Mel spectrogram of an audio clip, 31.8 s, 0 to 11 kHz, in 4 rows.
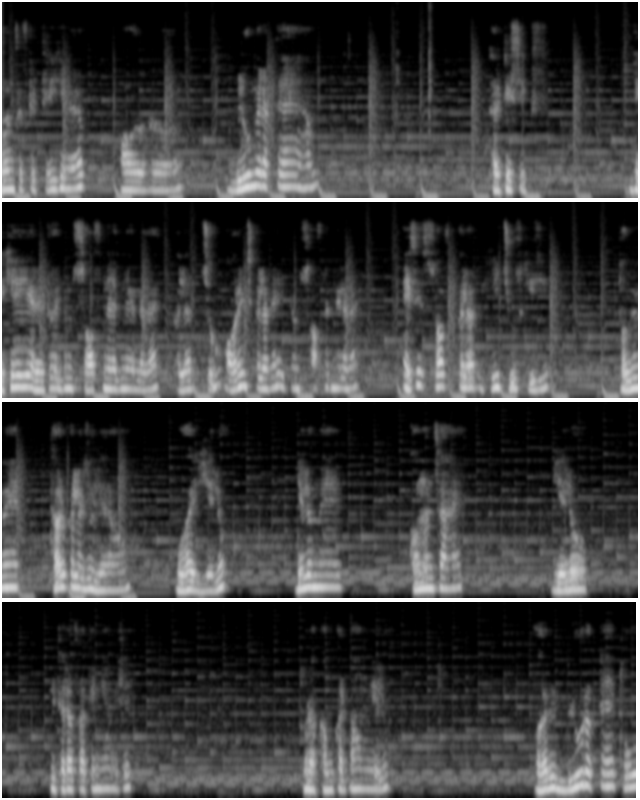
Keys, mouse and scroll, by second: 4.3 shift+Up, 4.4 shift+Up, 4.7 shift+Up, 5.2 shift+Up, 5.4 shift+Down, 26.5 Down.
